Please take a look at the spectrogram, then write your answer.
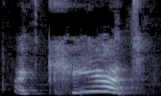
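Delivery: a frightened mouse cries out; mouse crying out. Acted. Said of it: "Poppy cried".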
